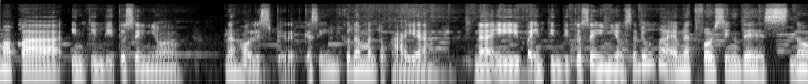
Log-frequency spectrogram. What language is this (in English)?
Filipino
